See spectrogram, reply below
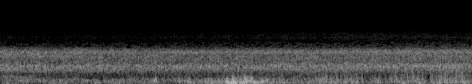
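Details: Snow geese taking off en masse at Mobridge, South Dakota, on March 4, a continuous wall of high, nasal honks from thousands of birds, steady throughout, with a louder low whoosh near the middle.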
